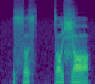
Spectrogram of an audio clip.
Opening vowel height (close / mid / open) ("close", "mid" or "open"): mid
